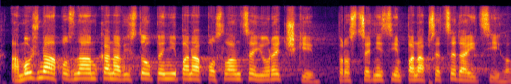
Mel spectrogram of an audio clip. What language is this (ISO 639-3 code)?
ces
